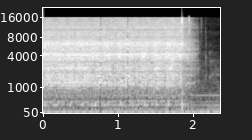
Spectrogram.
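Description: Electric motor and gears of a Gilbert HO steam locomotive running with its wheels spinning free, a steady high whir that cuts off suddenly near the end as the mechanical reverse drum is cycled into neutral.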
